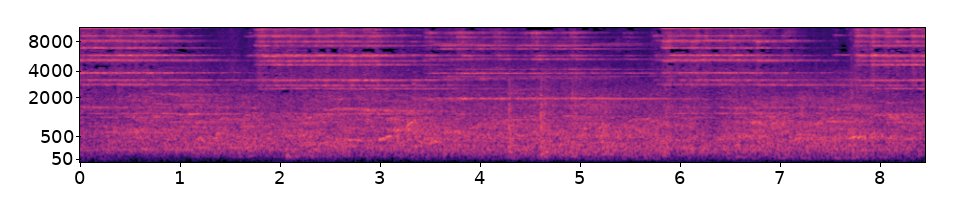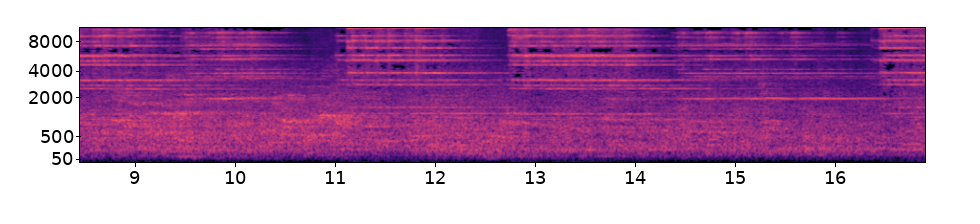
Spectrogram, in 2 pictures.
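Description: Small handbells ringing, shaken in repeated bouts of a second or two each with short gaps between, over a steady rustling, scraping noise.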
